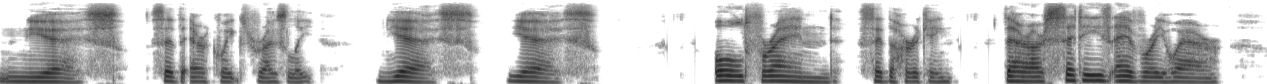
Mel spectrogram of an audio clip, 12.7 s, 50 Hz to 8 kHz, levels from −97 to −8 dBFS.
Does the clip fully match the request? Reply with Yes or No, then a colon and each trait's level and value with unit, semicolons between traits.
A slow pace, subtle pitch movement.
Yes: slow, 75 wpm; narrow, 2.3 semitones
